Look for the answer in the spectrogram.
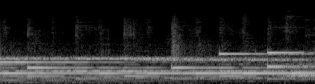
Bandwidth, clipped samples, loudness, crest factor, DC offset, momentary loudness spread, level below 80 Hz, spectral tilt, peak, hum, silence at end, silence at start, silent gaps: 10.5 kHz; under 0.1%; -24 LUFS; 14 dB; under 0.1%; 5 LU; -62 dBFS; -4.5 dB/octave; -8 dBFS; none; 0 s; 0 s; none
